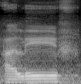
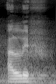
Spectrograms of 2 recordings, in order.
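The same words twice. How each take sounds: First: The vowel is drawn out over several beats. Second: The vowel is held for just one beat. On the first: The speaker calls it wrong. "tidak boleh dipanjangkan" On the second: The speaker calls it right. "bacanya satu ketukan"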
